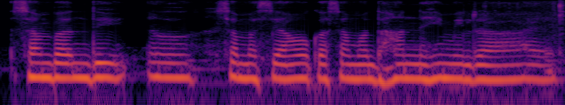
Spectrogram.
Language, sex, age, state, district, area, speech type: Hindi, female, 45-60, Uttar Pradesh, Jaunpur, urban, spontaneous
